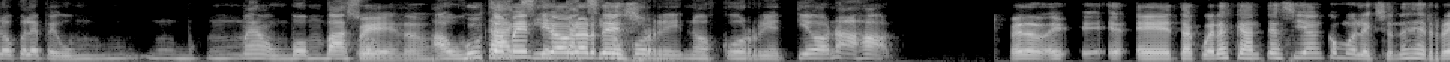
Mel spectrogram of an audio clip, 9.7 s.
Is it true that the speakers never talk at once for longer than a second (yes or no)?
no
